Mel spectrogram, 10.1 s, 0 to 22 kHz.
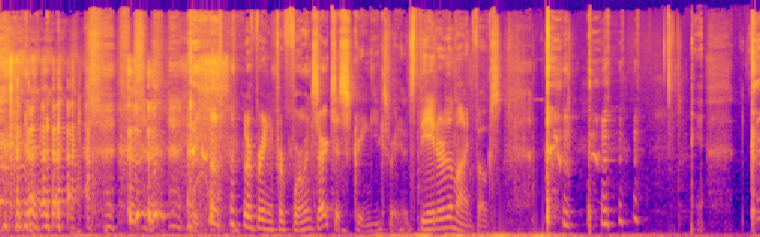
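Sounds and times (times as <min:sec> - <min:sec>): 
laughter: 0:00.0 - 0:03.4, 0:07.5 - 0:08.6
speech: 0:00.2 - 0:08.6
person coughing harshly: 0:01.7 - 0:03.2, 0:07.3 - 0:08.4, 0:10.0 - 0:10.1.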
